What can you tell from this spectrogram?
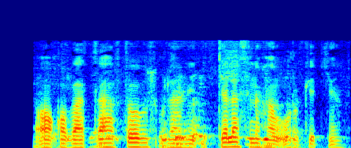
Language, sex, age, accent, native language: Uzbek, male, 18-24, Namangan, Uzbek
